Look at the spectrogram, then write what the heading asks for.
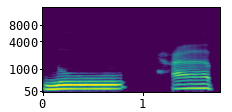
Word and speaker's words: نوح: حا پیش حو، نوح، پیش کو تھوڑا بھی نہ کھینچے اور مجہول بھی نہ ہونے دے، مجہول نہیں ہونا ہی، مجہول نہیں ہونا ہی،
